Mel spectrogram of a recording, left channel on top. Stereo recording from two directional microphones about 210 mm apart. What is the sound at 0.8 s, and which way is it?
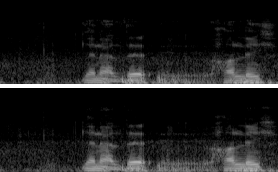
Speech, 10° left (ahead or behind).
